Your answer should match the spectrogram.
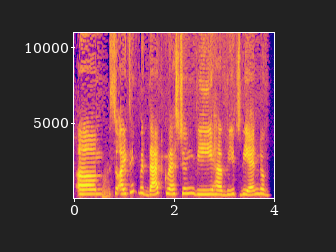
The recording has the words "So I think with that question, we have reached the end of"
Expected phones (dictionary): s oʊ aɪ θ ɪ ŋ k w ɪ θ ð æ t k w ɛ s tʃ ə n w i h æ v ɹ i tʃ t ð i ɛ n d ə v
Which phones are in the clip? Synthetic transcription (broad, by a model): s oʊ aɪ t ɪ ŋ k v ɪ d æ t k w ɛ s tʃ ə n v i h æ v ɹ i tʃ t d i ɛ n d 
